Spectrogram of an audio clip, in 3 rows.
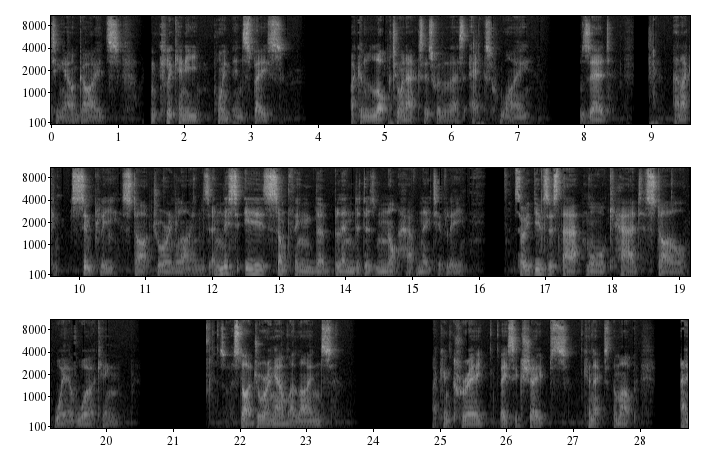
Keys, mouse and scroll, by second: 3.1 click, 4.1 click, 5.1 x, 6.4 y, 9.0 y, 9.3-10.1 middle drag, 10.7 middle click, 11.7 shift+middle click, 12.4 middle click, 16.5 middle click, 16.7 middle click, 17.6 shift+middle click, 18.0 middle click, 18.9 scroll, 20.7 click, 21.3 middle click, 21.7 click, 22.7 click, 23.4 click, 24.0 click, 24.6 click, 25.3 click, 25.9 click, 27.3 click.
